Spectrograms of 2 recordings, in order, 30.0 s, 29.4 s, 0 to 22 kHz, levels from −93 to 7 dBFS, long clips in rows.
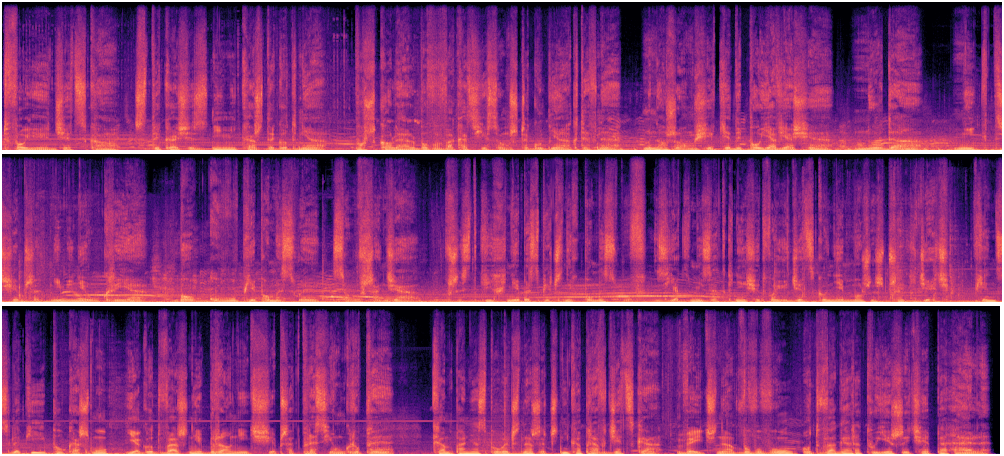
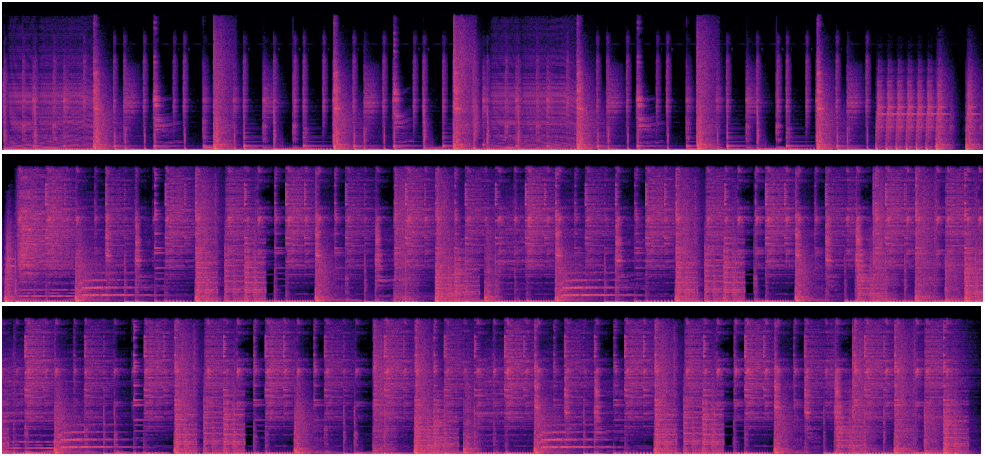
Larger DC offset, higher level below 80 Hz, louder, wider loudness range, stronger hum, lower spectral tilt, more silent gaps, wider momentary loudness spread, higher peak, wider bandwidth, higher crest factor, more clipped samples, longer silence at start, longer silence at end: neither; first, -22 dBFS vs -32 dBFS; first, -14 LUFS vs -29 LUFS; about the same, 1 LU vs 2 LU; neither; about the same, -4.5 dB/octave vs -3.5 dB/octave; neither; about the same, 4 LU vs 5 LU; first, -2 dBFS vs -12 dBFS; about the same, over 20 kHz vs over 20 kHz; about the same, 12 dB vs 16 dB; neither; about the same, 0 s vs 0 s; about the same, 0.1 s vs 0.1 s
